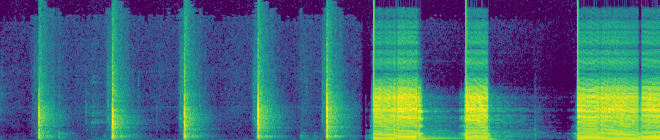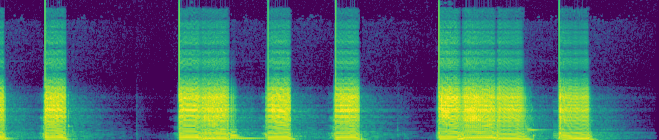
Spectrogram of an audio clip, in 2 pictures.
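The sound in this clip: Fuzz-distorted electric guitar plays a rockabilly-style shuffle riff, opening with five short muted strokes, then choppy bursts of thick, buzzing sustained notes separated by brief gaps.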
